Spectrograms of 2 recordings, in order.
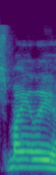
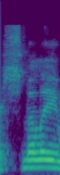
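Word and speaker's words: Smellie: left this looks like William's smelling it's actually pronounced Smiley or smelly William smelly he was the printer uh who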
